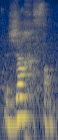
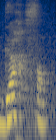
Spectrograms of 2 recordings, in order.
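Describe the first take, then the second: First: جارسون said with a soft j sound, zh-arson; the wrong way, جارسون with a soft zh at the start. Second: غارسون said with a hard g, gar-son; the right way, غارسون opening on a hard g. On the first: Teacher to students showing the wrong way, a soft zh. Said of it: "ما غنطقوهاش". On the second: Teacher to students giving the right hard g. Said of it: "لا، كنطقوها غارسون". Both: Shown as a demonstration.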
